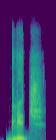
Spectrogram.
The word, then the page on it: glitch: Indian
